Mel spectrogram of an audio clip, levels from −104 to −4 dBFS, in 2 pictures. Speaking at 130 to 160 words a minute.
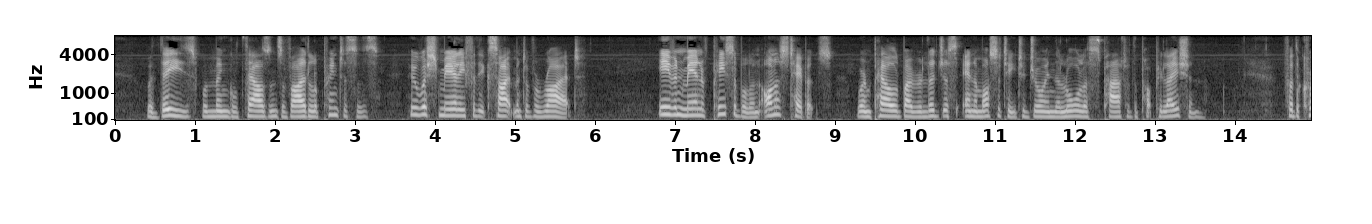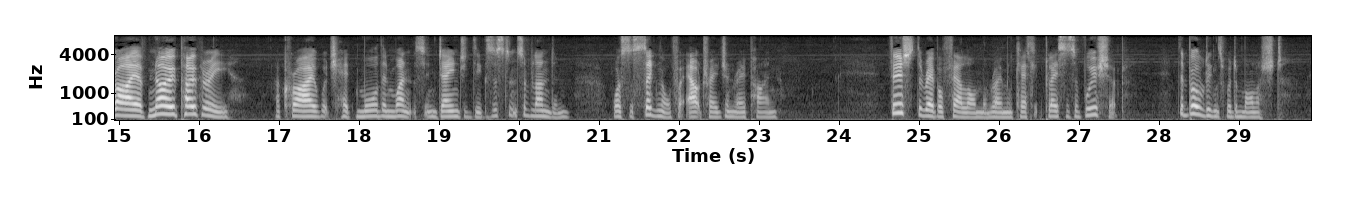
Yes: average, 155 wpm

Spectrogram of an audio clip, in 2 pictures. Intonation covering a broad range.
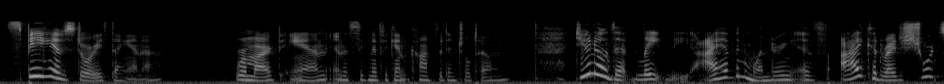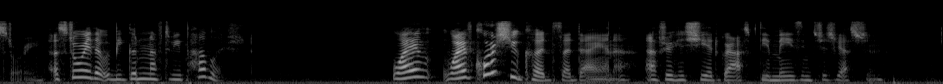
Yes: wide, 5.8 semitones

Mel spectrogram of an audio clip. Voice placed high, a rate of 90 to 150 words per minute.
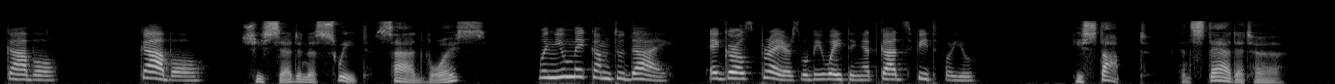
Yes: high, 205 Hz; average, 145 wpm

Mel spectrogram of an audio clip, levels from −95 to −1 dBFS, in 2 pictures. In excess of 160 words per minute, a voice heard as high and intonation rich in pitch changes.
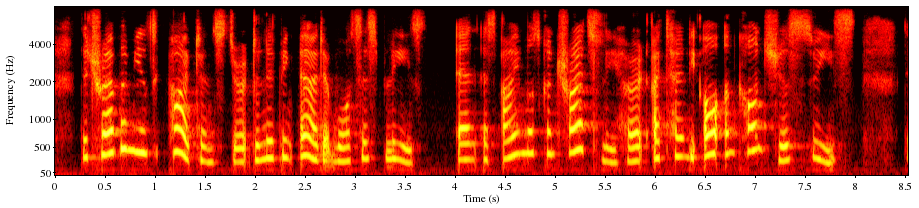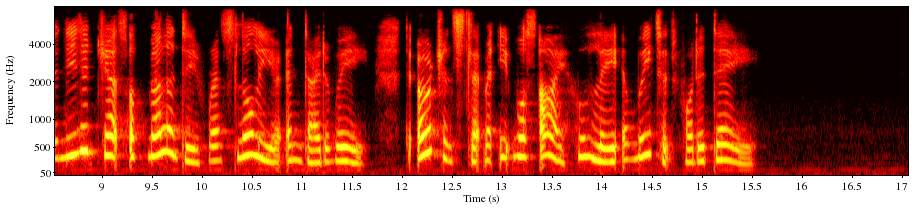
Yes: average, 170 wpm; very high, 305 Hz; wide, 6.3 semitones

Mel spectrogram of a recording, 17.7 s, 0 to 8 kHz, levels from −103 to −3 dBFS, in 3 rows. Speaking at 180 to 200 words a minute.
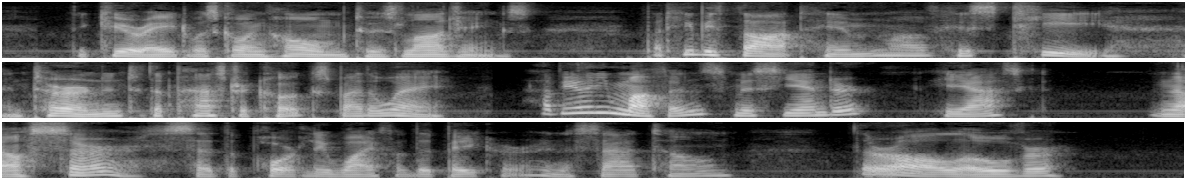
No: average, 160 wpm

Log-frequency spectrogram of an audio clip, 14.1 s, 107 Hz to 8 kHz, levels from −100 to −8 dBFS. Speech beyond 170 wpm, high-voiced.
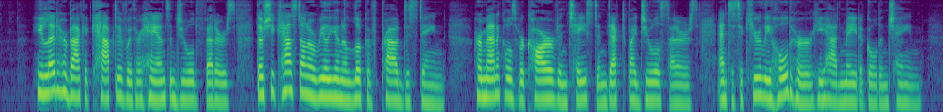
No: average, 185 wpm; medium, 175 Hz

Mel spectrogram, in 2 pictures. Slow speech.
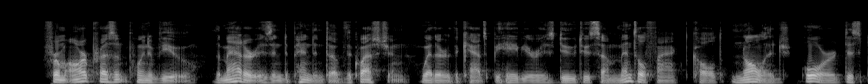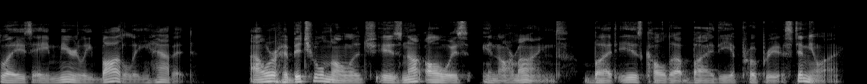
No: average, 165 wpm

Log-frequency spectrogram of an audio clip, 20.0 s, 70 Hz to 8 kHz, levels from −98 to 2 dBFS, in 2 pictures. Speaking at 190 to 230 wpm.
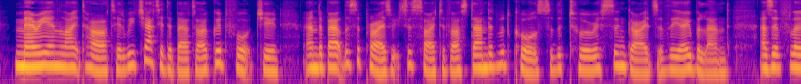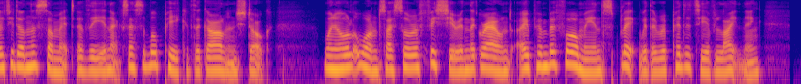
Yes: average, 195 wpm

